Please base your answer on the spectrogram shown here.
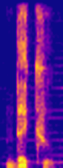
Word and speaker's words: beaucoup: Also, beaucoup. It's like 2 syllables in that word has like, what?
